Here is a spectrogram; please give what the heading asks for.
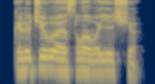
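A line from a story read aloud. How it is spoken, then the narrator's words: Chuckling. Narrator (Russian): хохотнул Ярван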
